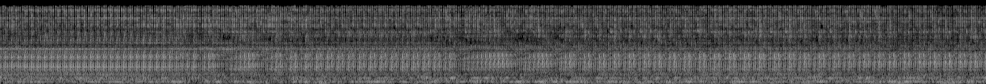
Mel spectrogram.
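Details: MSI GS30 laptop, fan model PAAD07010SH N263: fast uneven rattling buzz over a steady high fan whir; the fan unit itself is rattling and needs replacing.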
